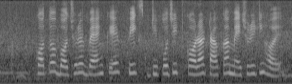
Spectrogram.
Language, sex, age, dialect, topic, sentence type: Bengali, female, <18, Rajbangshi, banking, question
